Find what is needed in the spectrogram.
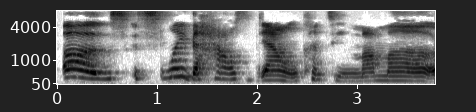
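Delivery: hammed-up Brittany Broski. Podcast guest hyping his Uggs in slang, hammed-up. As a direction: stretch it out like over-the-top slang praise. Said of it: "why you're talking like that".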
